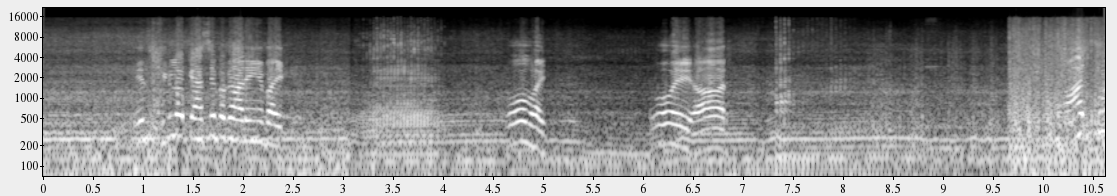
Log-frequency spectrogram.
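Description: A motorcycle engine revs sharply in short bursts.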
